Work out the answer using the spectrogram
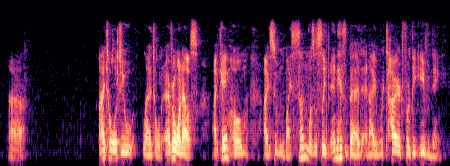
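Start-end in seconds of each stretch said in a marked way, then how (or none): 2.0-8.8 very offended, indignant, in-character delivery. Playing the father answering the interrogator's accusation: in-character offended. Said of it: "now very offended".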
